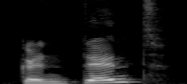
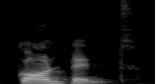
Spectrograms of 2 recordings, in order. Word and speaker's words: content: So is it content or content? The answer is very simple, because when you shift the sound, the meaning changes. When you say content, content means being happy.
